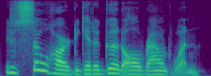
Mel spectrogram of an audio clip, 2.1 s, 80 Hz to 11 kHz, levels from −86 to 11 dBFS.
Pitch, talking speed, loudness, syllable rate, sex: 190 Hz, 310 wpm, -17 LUFS, 6.2 syllables/s, female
